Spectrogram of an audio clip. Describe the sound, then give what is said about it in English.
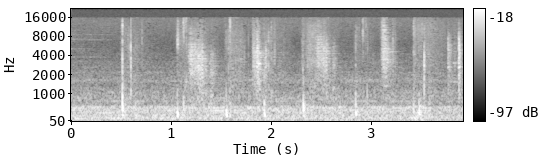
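Soft footsteps climbing a staircase toward an office in a video game, a steady, evenly spaced run of faint taps over a low, constant background hum. “Coming to a staircase, Stanley and the bucket walked upstairs to the boss's office.”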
